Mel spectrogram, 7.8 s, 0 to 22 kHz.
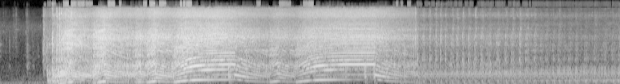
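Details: Stihl MS201TC chainsaw after performance work, idling 30 seconds to settle idle fuel settings: revs rise and fall about once a second, hunting, then settles; surging, rough running.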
